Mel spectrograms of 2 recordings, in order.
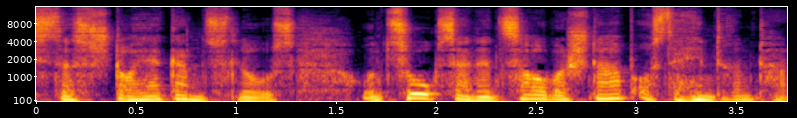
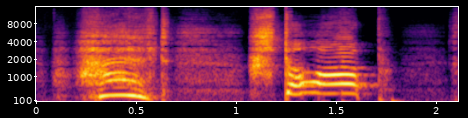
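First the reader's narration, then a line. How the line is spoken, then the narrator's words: Shouting. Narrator (German): rief er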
